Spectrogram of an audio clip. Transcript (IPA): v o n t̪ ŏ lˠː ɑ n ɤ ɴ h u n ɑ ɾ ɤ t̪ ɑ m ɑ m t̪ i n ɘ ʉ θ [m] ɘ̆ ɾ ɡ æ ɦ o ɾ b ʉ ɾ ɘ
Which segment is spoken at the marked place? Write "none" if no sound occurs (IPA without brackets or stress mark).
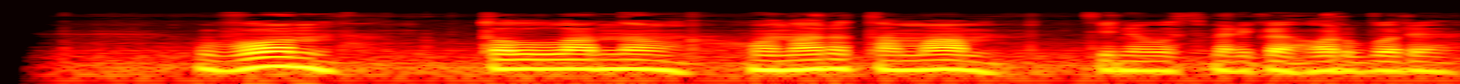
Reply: m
